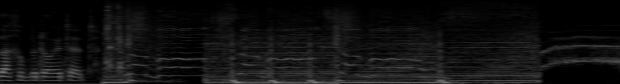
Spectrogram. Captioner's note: goat screams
